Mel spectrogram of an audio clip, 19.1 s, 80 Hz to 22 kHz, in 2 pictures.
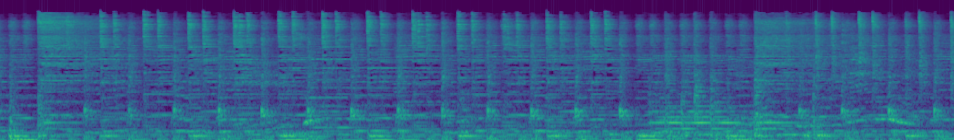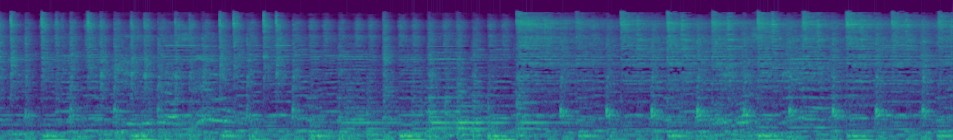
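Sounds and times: electronic keyboard melody: 0.0 - 19.0.

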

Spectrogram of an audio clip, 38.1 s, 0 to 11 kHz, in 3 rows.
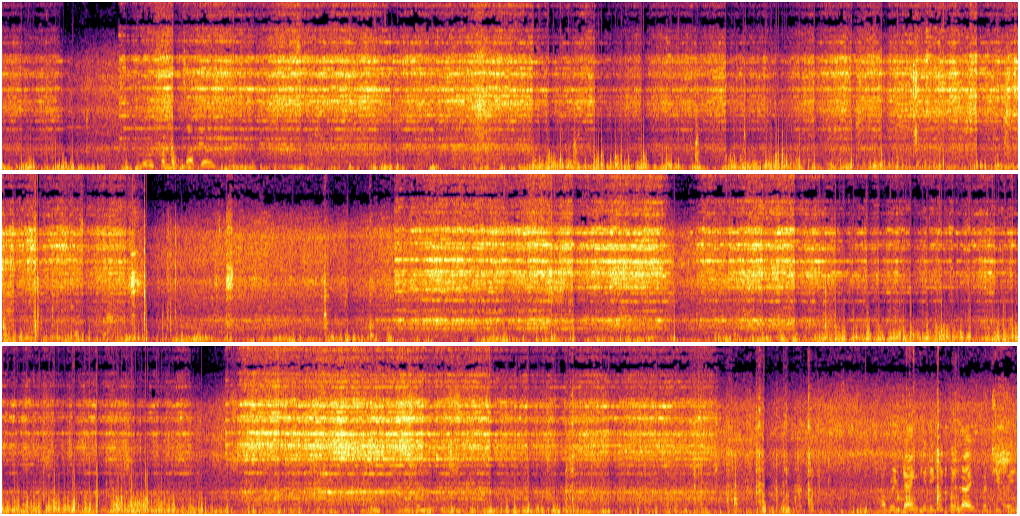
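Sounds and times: wind rumbling on microphone: 0.0 - 38.0
high squealing tone: 15.4 - 38.0.

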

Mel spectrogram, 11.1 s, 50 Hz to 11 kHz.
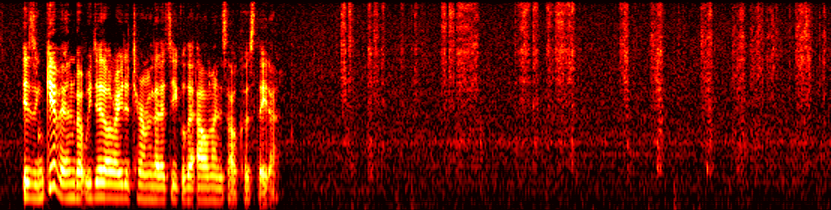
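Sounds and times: marker scratching on paper: 4.6 - 7.7, 8.3 - 11.0.

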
